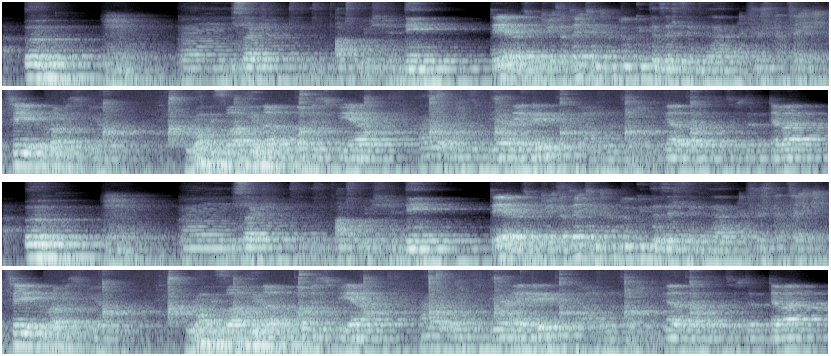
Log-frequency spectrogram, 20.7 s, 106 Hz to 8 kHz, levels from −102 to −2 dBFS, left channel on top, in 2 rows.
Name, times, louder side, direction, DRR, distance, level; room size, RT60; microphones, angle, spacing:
voice 1, 0.3-0.6 2.2-3.3 3.6-5.4 7.4-7.5 7.7-9.1 12.6-13.6 15.5-16.8, right 1 dB, 55° left, -6 dB, 0.5 m, -21 dB
voice 2, 1.2-1.6 6.1-7.6 9.2-11.6 13.1-14.9 16.5-20.3, right 1 dB, 10° right, -10 dB, 0.5 m, -21 dB
Water tap faucet, 10.8-19.0, equal, 75° right, 0.8 m, -31 dB
2.1 x 2.1 x 2.8 m, 2.2 s
head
